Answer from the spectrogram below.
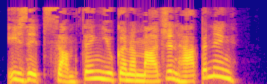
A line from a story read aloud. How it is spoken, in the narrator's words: Amisha asked, her voice harsher than she meant it to be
